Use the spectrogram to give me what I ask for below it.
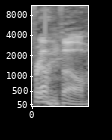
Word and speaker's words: Frudenthal: I hope I said that right. – Close enough, Frudenthal. Oh, that's, yeah, yep. Exactly what I said.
